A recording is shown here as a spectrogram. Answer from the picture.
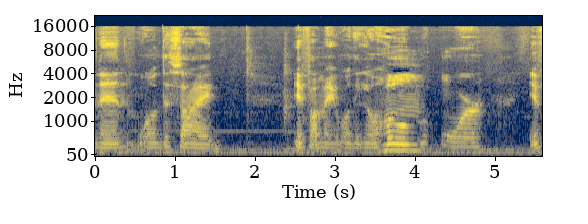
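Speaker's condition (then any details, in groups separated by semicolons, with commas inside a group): Spastic diplegia cerebral palsy; spastic diplegia, wheelchair user; recent knee surgery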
